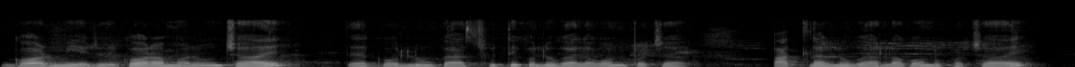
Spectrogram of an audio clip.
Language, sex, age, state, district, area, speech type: Nepali, female, 45-60, West Bengal, Darjeeling, rural, spontaneous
